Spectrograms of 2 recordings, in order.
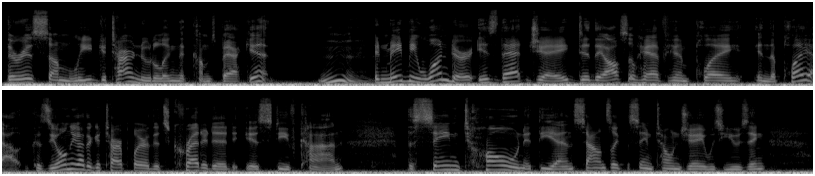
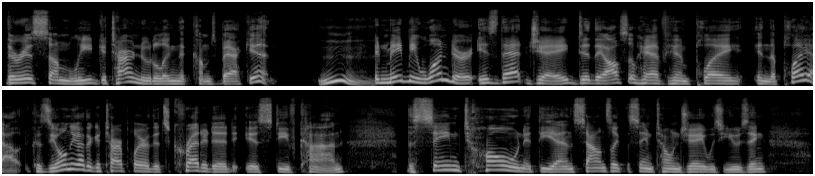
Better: second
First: low rumble; noticeable; throughout; 15 dB below the speech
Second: none

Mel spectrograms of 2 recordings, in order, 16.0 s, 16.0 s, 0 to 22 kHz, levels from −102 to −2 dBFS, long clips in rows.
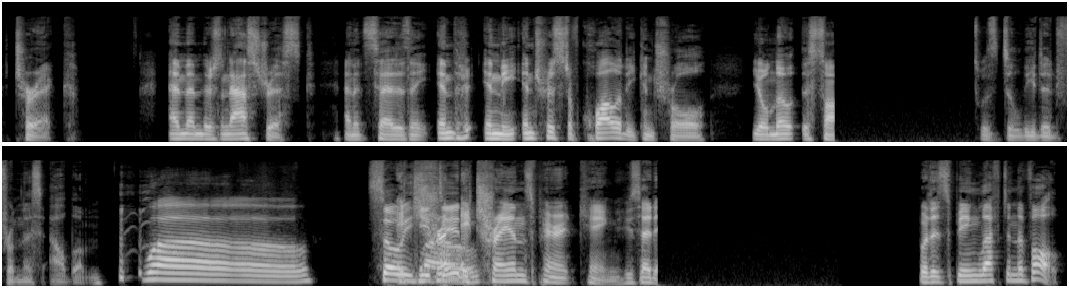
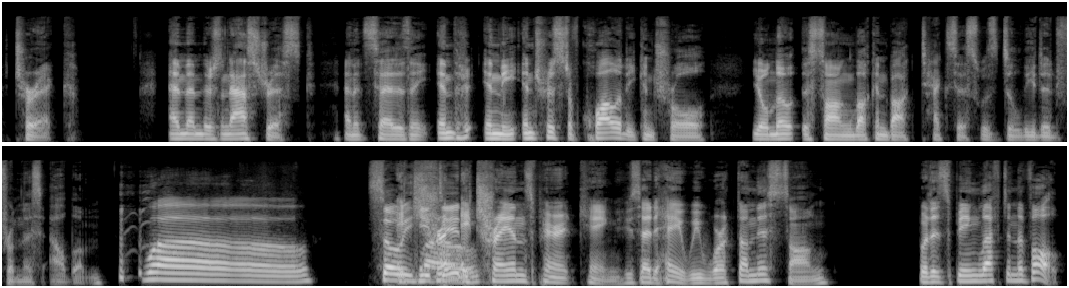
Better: second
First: audio cutting out; at 6 s for 1 s and at 13 s for 1.5 s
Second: none

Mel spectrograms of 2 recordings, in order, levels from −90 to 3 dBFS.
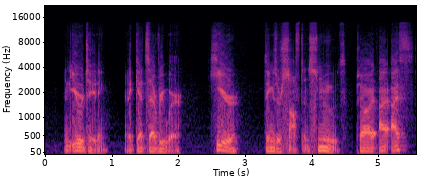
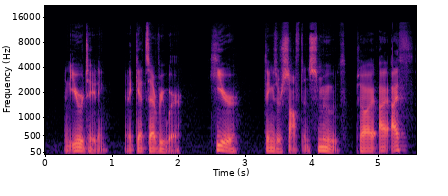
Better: second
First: distortion; heavy; 7 dB below the speech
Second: none

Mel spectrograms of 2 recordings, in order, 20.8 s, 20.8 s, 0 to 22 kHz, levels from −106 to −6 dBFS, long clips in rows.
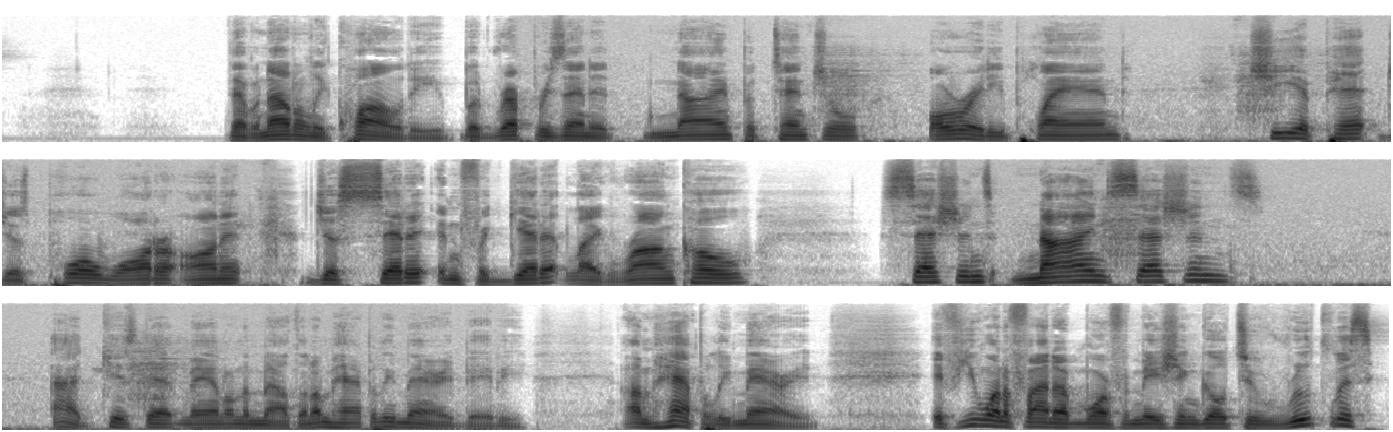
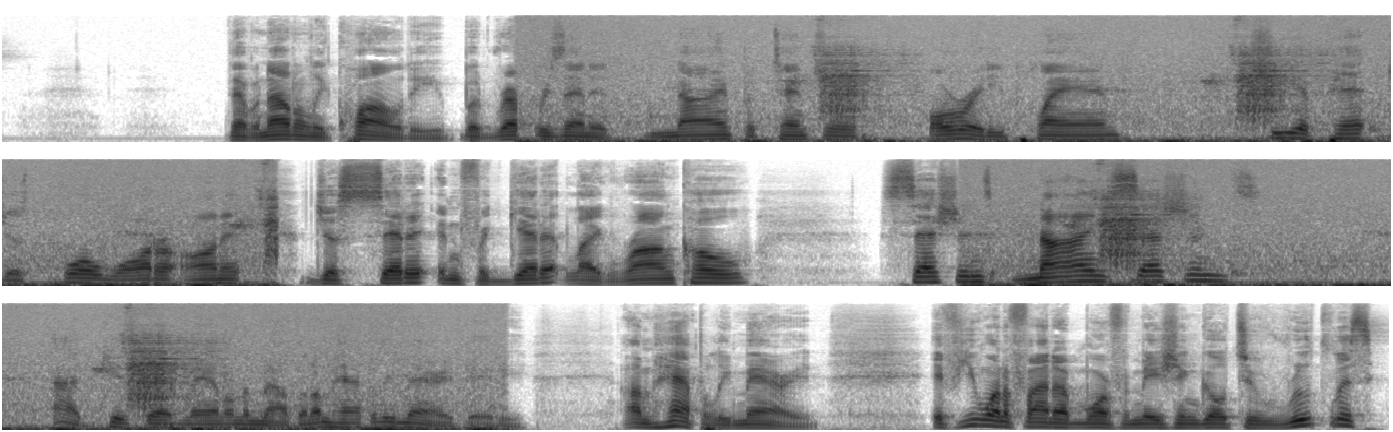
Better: first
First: hiss; faint; from 2.5 to 8.5 s and from 12 to 16 s; 25 dB below the speech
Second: hiss; loud; from 2.5 to 8.5 s and from 12 to 16 s; 5 dB below the speech

